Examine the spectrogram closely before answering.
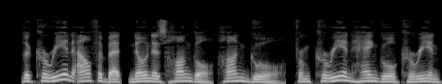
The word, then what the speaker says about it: Hangul: The Korean alphabet, known as Hangul, from Korean Hangul Korean pronunciation, Ha-N-L, has been used to write the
